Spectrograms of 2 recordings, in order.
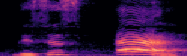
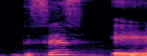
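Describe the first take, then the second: First: The Hindi ए said slowly and clearly, set against the English A. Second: Said in the usual way. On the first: Shown as a demonstration. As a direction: stress the vowel in "ए" as the Hindi sound.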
